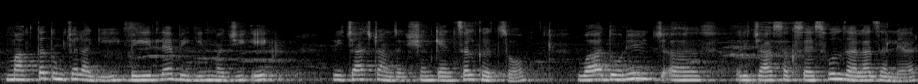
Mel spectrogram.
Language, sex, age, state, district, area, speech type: Goan Konkani, female, 18-30, Goa, Murmgao, urban, spontaneous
